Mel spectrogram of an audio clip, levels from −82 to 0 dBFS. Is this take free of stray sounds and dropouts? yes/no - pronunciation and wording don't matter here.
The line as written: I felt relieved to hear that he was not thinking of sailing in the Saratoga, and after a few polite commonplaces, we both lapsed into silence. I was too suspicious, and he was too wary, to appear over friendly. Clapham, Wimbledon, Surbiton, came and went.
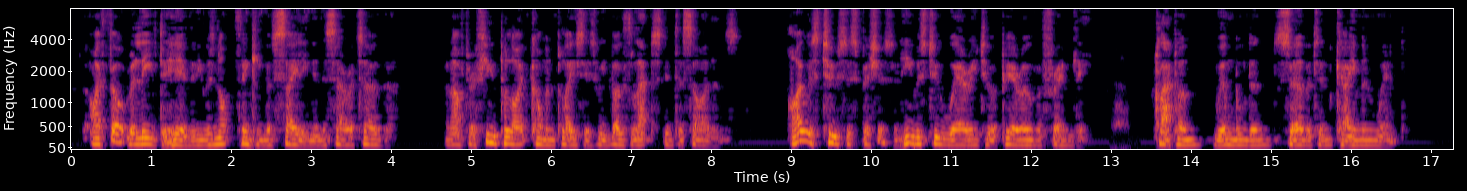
no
